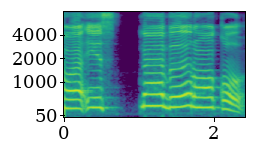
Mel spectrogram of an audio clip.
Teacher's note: واستبرق نہیں کرنا، سین سائلنٹ رکھیں گے، با کو قلقلہ کریں گے، قاف کو قلقلہ کریں گے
